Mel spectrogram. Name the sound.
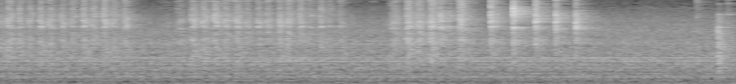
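grating nutmeg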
